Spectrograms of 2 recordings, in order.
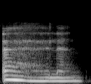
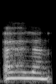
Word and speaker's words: ahlan: When you say ahlan, in English, you are pronouncing the N. In Arabic, you're not placing the N at all. So you're saying ahlan, hello, or welcome, ahlan, ahlan.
